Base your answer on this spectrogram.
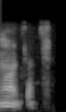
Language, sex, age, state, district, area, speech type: Nepali, male, 60+, West Bengal, Kalimpong, rural, conversation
